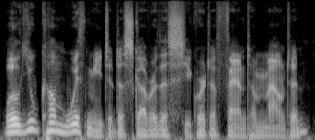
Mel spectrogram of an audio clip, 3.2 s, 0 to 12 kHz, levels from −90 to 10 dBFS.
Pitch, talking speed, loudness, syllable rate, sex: 95 Hz, 230 wpm, -20 LUFS, 5.5 syllables/s, male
